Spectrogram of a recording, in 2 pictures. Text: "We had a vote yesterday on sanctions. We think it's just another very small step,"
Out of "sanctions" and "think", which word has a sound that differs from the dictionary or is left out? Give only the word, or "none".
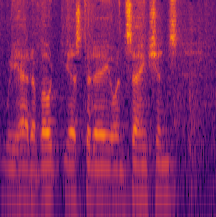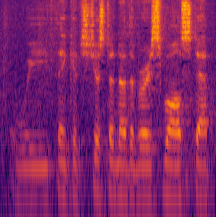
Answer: none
